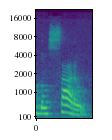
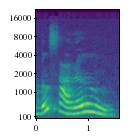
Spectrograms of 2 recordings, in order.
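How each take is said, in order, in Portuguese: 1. A sílaba tônica é a segunda. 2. A sílaba tônica é a última. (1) "qual que é a sílaba tônica? O sa" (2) "já é a última sílaba que é a mais forte"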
